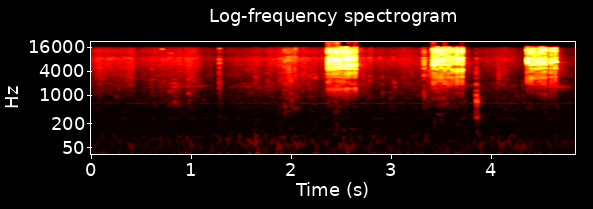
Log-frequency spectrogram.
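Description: A ratchet with a spark plug socket tightens a spark plug on a Lexus IS250, giving three short bursts of rapid clicking separated by quieter pauses, close and clear with no talk.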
